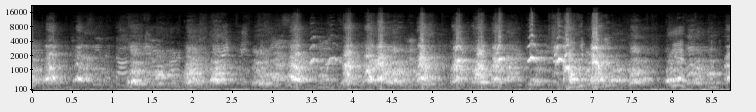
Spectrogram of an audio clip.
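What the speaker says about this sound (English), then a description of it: "See the dog" Several dogs and inquisitive puppies at a dog shelter in Phuket bark and yip in quick, overlapping bursts throughout, close and loud, with people talking among them.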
